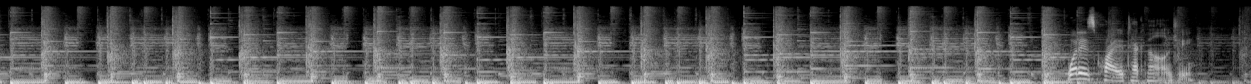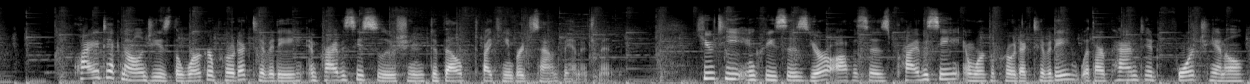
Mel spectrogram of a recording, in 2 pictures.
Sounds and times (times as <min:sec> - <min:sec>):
Music: 0:00.0 - 0:25.0
Speech: 0:10.7 - 0:12.0, 0:13.3 - 0:18.7, 0:19.5 - 0:25.0.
